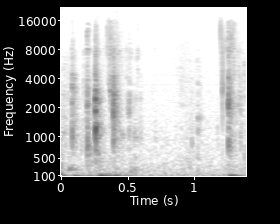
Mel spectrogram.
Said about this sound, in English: I'm going to type in call Karen Corey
